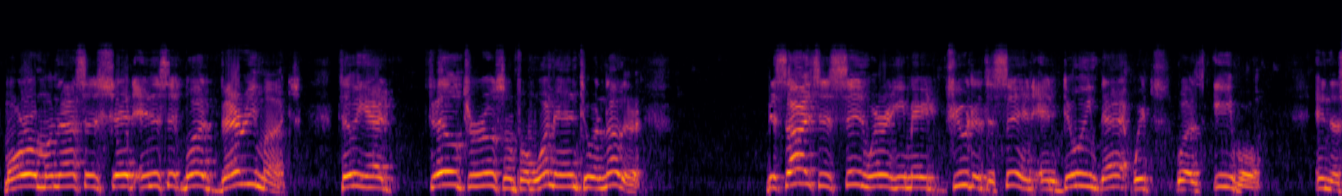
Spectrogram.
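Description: An older man preaching, reading scripture aloud with emphatic, folksy commentary, his s sounds whistling through dentures. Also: high-pitched. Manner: emphatic, folksy asides between slowly read verses. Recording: dull lo-fi recording with faint noise.

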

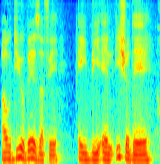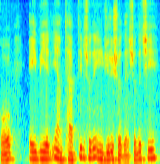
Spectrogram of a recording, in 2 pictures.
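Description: Man, English teacher, husky, mellow voice, call-and-response drills. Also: mid-range voice. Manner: quizzing, repeats words and asks students to answer back.

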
